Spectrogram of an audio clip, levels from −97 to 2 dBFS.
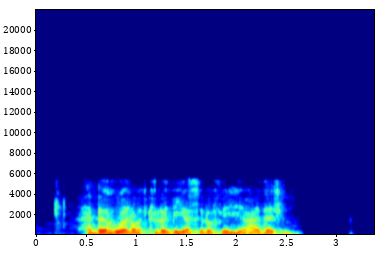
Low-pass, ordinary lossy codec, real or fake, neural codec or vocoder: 5.4 kHz; AAC, 32 kbps; fake; codec, 16 kHz, 16 kbps, FunCodec, trained on LibriTTS, 50 frames a second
